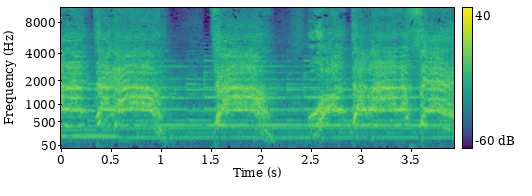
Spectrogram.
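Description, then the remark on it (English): Loud rock music with harsh, screamed vocals in arching phrases over sustained distorted guitar chords and punchy drum hits, all driving steadily. “if you took away the kind of screaming quality of the singing, this melody and guitar part could totally be on …”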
